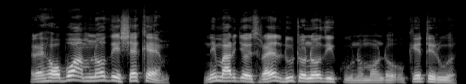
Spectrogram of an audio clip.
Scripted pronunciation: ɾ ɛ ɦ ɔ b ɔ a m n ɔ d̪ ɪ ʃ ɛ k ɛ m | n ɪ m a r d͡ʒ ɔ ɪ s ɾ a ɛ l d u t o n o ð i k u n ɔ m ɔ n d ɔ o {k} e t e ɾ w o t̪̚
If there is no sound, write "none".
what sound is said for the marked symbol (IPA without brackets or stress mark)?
k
